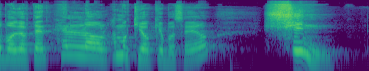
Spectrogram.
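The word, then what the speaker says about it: σύν: 쉰. 그러니까 발음이 똑같아요. 50을 의미하는 한국 단어와 똑같습니다. 쉰이에요.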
